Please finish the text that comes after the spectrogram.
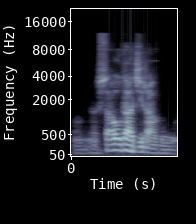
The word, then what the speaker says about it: saudade: 이 향수라고 하는 것은 어, 사우다지라고 읽는다고.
